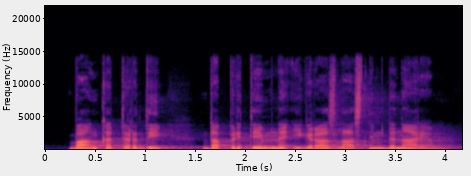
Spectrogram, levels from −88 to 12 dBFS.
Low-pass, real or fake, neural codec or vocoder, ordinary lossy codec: 14.4 kHz; fake; vocoder, 44.1 kHz, 128 mel bands, Pupu-Vocoder; none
